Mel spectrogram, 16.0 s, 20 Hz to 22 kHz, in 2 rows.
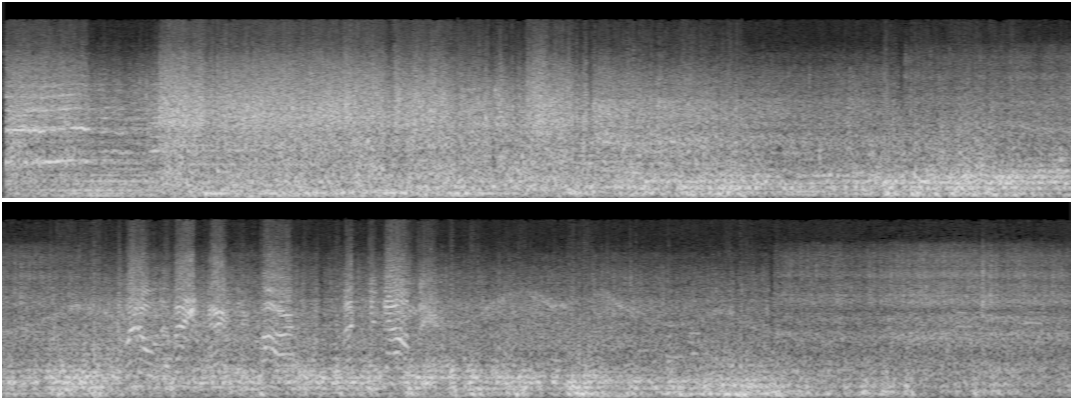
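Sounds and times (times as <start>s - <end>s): car crashing and tumbling: 0.0s - 5.9s.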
